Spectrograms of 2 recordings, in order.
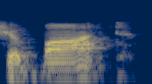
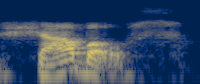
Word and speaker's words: Shabbat: um the difference is certain jews they pronounce it's shabbat and some will say shabbos uh depending on which part of europe they're from you know it's either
